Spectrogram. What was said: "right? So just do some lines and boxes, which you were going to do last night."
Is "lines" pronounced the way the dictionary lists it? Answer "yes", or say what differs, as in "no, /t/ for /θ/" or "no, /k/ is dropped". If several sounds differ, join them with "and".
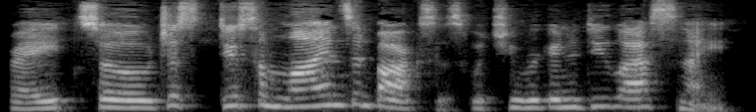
yes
